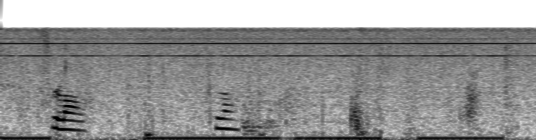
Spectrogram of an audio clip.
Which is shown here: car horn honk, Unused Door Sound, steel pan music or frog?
frog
